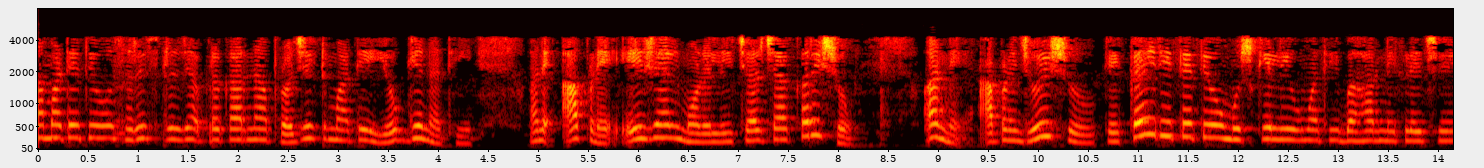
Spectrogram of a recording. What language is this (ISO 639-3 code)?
guj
